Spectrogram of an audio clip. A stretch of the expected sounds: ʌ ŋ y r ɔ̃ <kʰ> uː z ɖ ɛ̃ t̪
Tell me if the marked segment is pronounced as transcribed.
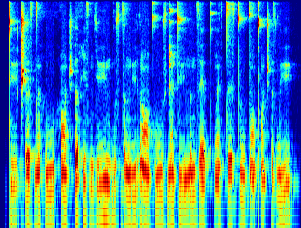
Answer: no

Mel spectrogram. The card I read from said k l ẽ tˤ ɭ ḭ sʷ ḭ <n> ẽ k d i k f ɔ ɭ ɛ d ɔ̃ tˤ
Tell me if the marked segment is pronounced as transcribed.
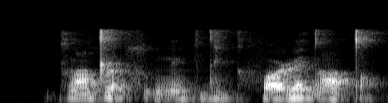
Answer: yes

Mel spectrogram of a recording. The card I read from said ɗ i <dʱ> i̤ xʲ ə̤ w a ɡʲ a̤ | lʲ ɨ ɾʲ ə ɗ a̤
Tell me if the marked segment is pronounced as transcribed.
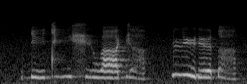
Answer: yes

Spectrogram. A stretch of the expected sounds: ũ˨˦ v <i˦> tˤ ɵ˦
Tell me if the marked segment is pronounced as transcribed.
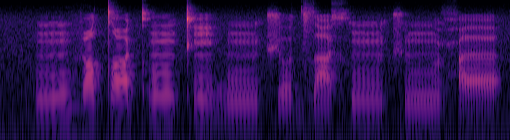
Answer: yes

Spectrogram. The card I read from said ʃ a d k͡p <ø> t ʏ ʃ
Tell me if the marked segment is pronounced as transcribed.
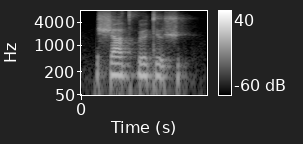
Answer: yes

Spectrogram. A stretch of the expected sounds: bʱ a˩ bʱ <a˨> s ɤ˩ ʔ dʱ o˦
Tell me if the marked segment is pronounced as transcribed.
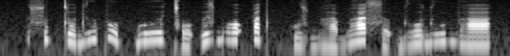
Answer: no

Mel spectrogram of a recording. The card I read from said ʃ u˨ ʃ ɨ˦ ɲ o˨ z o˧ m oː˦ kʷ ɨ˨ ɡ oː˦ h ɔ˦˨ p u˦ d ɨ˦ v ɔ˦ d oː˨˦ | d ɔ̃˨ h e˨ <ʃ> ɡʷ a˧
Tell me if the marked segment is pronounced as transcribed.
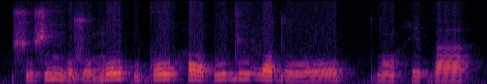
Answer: no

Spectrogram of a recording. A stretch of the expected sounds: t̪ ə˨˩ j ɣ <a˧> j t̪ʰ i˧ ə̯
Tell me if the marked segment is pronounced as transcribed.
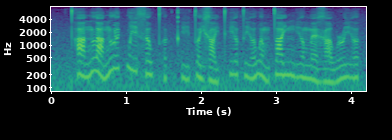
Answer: no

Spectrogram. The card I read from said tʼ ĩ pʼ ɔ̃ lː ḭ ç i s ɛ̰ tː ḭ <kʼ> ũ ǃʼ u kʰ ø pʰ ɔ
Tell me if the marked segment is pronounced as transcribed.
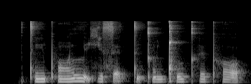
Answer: yes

